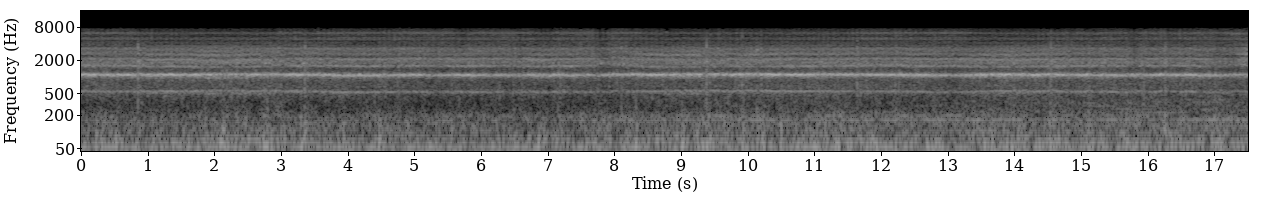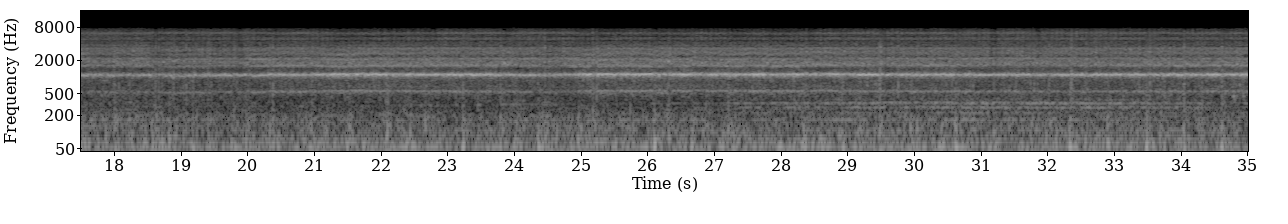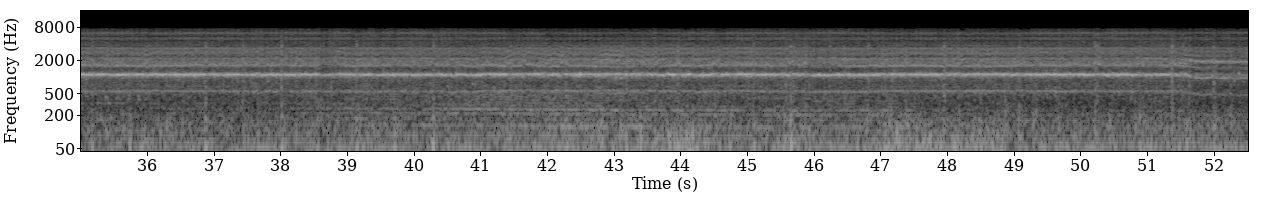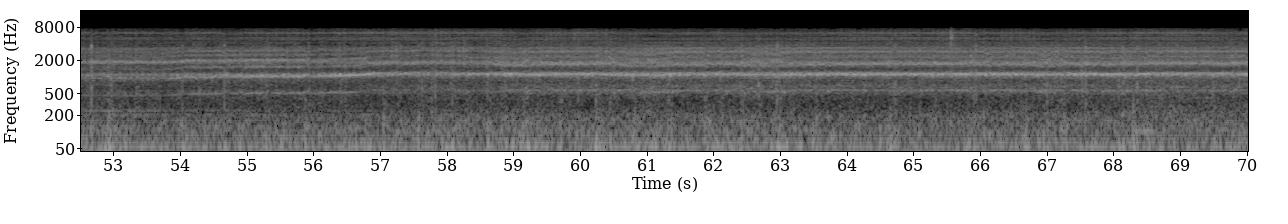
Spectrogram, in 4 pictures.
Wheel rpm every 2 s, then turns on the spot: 140, 140, 140, 140, 140, 140, 140, 140, 140, 140, 140, 140, 140, 140, 140, 140, 140, 140, 140, 140, 140, 140, 140, 140, 140, 140, 120, 130, 140, 150, 150, 150, 150, 150, 150.
none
